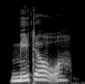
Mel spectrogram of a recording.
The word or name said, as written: midtover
